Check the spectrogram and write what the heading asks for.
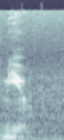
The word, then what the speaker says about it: mu: All right, that's what it's pronounced as, mu.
